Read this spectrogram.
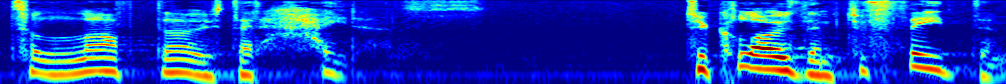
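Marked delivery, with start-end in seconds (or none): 0.1-2.4 slow hushed whisper; soft slow sermon whisper. Real, not acted. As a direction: breathe it out slowly, almost secret. Preacher drops to a hush.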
